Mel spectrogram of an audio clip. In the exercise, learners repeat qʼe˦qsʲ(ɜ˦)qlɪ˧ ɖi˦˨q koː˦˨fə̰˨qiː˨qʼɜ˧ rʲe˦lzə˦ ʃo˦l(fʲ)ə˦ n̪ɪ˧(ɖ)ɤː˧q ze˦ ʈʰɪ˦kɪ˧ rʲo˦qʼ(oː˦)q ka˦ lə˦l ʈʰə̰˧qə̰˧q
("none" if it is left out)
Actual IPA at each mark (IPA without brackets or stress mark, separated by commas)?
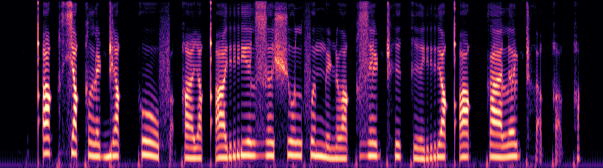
ɜ˦, f, ɳ, oː˦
